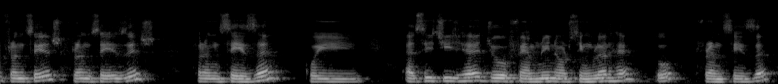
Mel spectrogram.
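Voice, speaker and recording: A man's voice: fairly high pitch, dark tone. A man teaching a language class online, explaining grammar patiently and checking often that his students follow.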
